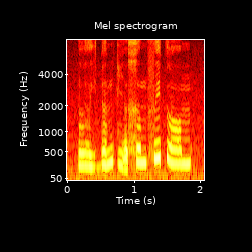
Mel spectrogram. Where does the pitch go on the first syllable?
low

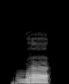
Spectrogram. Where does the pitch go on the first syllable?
low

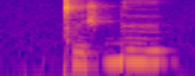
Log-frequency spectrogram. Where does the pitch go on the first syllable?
low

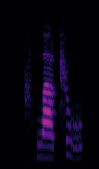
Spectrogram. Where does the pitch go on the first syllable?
rising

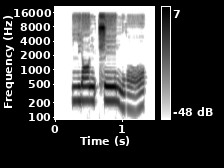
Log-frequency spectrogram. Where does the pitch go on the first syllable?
high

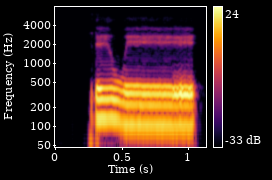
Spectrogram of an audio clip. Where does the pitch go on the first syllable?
high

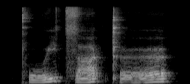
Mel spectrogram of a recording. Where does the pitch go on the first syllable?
rising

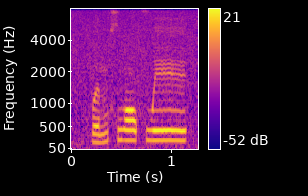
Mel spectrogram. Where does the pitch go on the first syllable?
rising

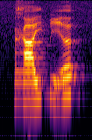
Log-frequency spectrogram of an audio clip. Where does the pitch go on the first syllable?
rising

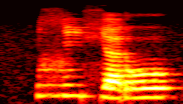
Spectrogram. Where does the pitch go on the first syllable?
high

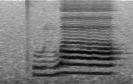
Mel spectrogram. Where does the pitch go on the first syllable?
low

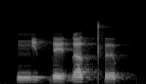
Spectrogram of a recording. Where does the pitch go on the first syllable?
low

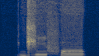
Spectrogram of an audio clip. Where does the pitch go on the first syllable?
low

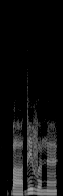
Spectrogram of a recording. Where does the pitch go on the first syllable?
low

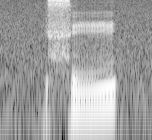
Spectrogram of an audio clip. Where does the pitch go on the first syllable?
rising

